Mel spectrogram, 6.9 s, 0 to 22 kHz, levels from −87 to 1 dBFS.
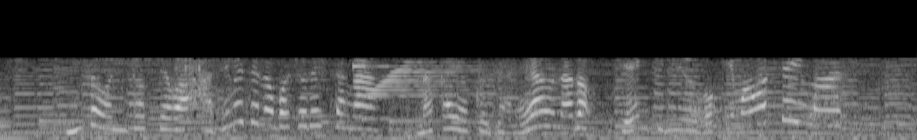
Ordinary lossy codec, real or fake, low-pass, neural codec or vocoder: AAC, 16 kbps; real; 7.2 kHz; none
